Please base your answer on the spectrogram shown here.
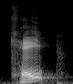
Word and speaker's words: cape: Long vowel I with a silent E. So listen to me as I say these. We've got plain, time, cape, hope, tube, bite, cute, and ripe. Never did I say the E because it's silent.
